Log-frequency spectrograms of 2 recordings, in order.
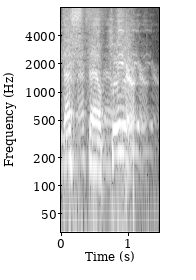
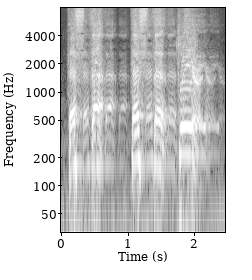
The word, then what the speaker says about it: تستطيع: Line number 3 has تستطيع عليه ta and ta. They are to be pronounced with same makhraj. So it will be تستطيع. تستطيع.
